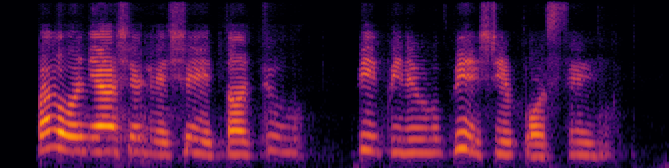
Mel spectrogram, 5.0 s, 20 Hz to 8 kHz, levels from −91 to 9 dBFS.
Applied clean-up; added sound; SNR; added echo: neural mask model DeepFilterNet 3.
